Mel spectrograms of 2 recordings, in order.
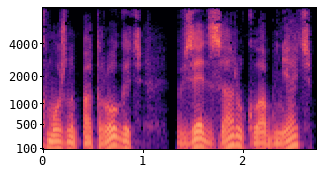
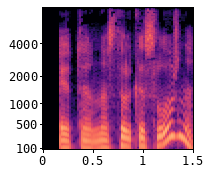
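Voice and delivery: ordinary delivery

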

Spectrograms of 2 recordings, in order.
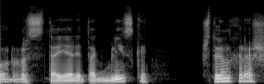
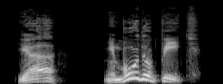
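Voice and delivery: horrified, frightened, terrified high cry; 5 semitones higher than usual. Narrator reads a man as a priest turns toward him: terrified shout. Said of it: "в ужасе крикнул Торрес".

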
